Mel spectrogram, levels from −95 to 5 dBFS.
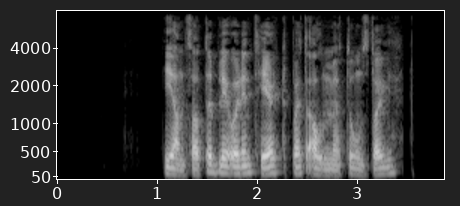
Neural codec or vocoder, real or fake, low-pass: vocoder, 44.1 kHz, 128 mel bands every 256 samples, BigVGAN v2; fake; 7.2 kHz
